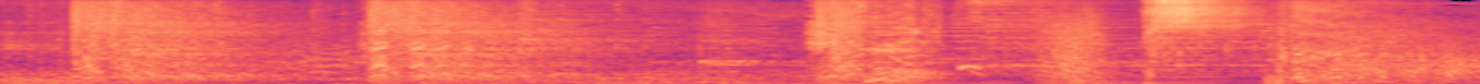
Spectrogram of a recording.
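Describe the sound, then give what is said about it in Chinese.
Sword strikes land in a Lynel battle in a Zelda game, heard as heavy crashing impacts and thuds at several points, with percussive game music in the mix. “您能听到它那个打击乐是在我挥剑打中敌人之后啊”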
